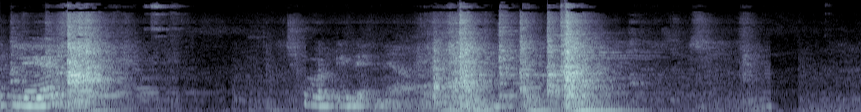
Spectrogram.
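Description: Metal kitchen utensils and pots clinking and clattering, with a quick run of sharp knocks about three to four seconds in.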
